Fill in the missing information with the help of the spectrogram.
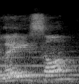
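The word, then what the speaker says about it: eleison: So that is, so it goes, Kyrie, le, e, son. Can we all say le, son?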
